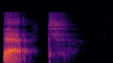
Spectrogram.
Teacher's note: the b in bet is a voiced consonant, which means that the vocal cords in your throat are vibrating when producing the sound.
